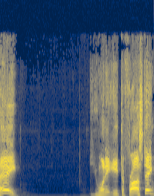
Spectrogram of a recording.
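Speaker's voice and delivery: imitated yell. Retelling calling a daughter in to taste the lard: imitating own yell. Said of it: "I yelled".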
